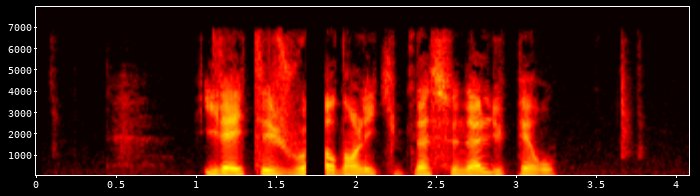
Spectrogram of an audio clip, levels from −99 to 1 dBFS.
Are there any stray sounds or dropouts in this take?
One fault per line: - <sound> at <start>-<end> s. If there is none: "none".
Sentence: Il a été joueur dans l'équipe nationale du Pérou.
- dropout at 1.7-1.8 s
